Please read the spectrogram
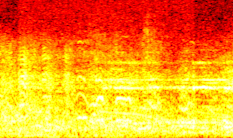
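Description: Studio audience laughter tapering off after a joke, mixed with crowd chatter.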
